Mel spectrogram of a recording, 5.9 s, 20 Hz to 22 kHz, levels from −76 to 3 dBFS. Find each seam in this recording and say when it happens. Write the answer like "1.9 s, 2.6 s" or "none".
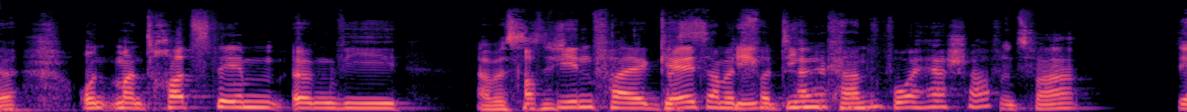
5.0 s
